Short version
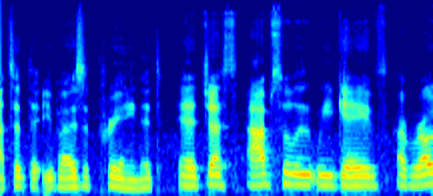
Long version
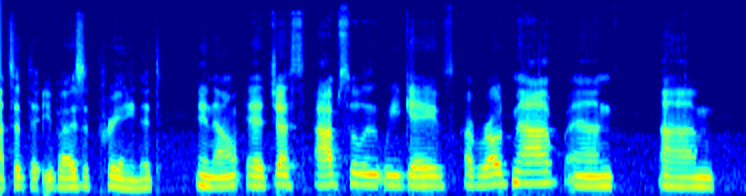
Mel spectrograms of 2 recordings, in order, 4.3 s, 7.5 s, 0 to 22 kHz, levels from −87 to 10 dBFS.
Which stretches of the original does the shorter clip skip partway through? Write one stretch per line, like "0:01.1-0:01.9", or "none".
0:01.7-0:02.4

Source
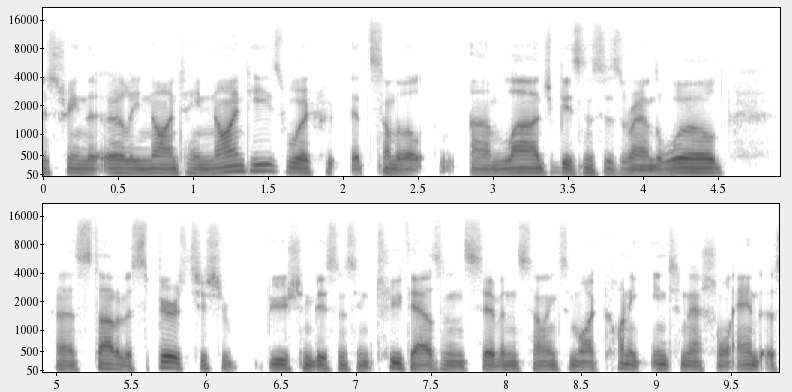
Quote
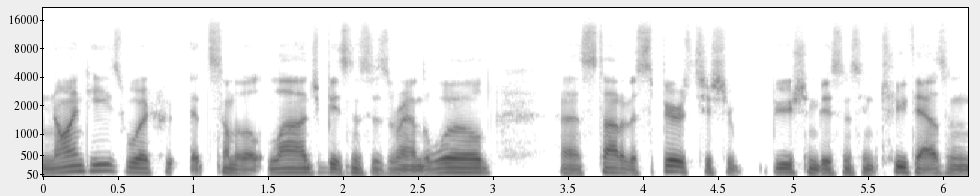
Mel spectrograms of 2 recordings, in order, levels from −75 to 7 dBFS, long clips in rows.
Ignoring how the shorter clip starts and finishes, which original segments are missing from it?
0:02.6-0:03.0

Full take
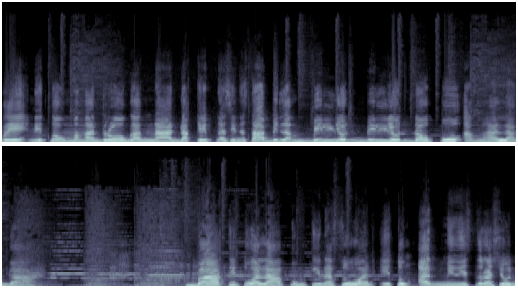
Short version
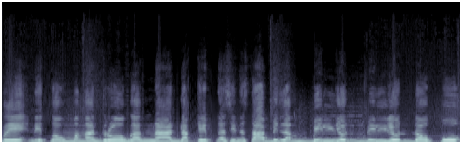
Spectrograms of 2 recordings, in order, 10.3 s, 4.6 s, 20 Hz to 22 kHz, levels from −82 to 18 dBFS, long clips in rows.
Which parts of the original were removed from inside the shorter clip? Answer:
none

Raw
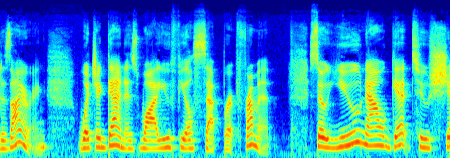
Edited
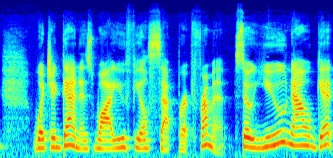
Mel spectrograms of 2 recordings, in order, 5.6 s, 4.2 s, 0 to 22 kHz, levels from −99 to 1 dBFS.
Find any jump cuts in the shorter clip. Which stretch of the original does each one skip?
0:03.4-0:03.8

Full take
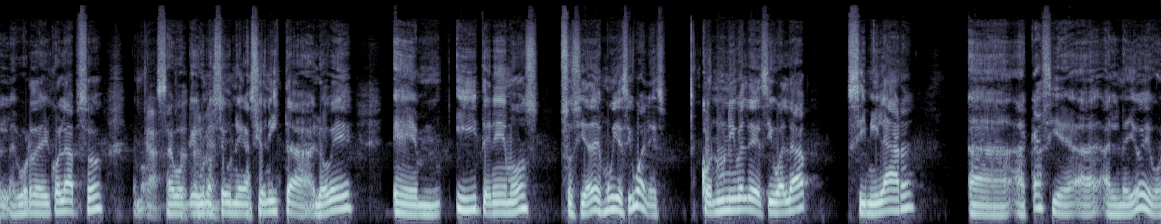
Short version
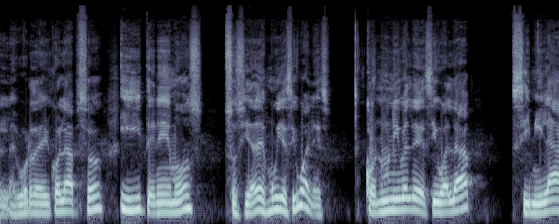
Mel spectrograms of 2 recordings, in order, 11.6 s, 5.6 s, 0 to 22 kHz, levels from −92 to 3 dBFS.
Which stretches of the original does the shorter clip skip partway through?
0:01.1-0:04.5

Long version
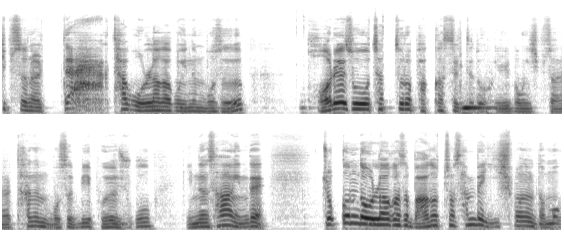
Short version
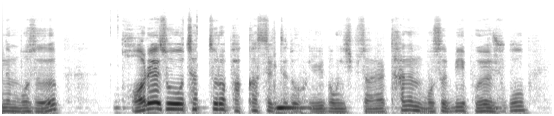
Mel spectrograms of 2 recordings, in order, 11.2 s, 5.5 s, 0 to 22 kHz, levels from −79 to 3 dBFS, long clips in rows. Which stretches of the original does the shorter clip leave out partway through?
none

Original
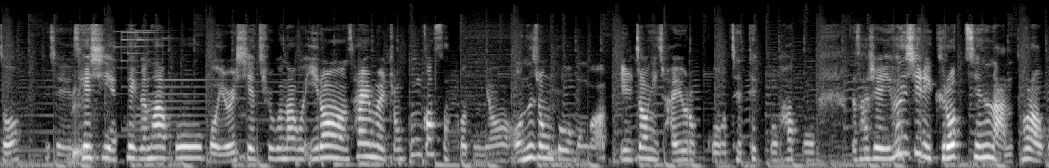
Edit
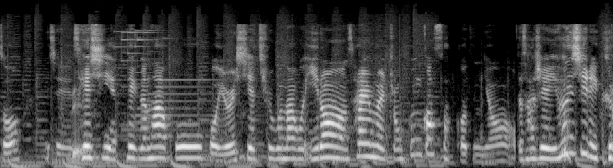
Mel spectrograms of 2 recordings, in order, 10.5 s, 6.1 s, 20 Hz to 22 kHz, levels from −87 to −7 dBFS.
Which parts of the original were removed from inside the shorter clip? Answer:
0:05.1-0:08.4

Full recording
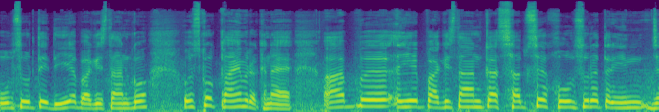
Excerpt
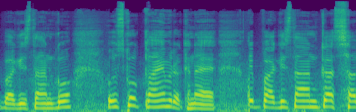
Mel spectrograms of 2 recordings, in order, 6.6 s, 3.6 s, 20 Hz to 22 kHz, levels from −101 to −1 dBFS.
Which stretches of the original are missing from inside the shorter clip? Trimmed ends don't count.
0:03.3-0:04.1

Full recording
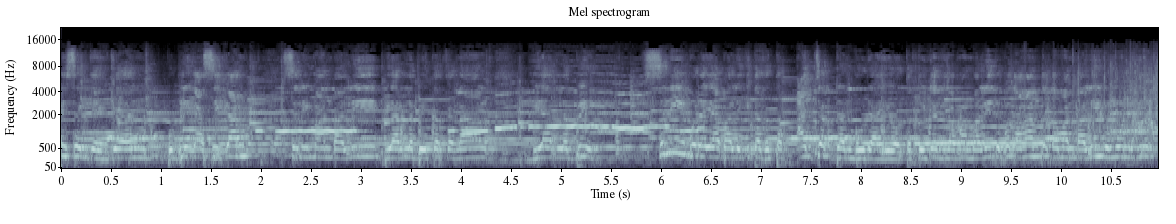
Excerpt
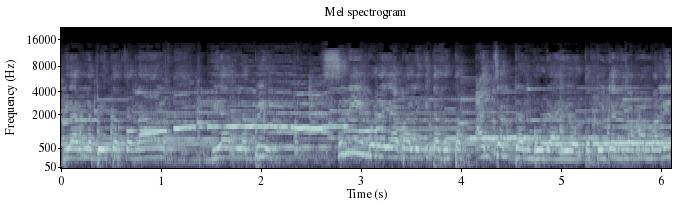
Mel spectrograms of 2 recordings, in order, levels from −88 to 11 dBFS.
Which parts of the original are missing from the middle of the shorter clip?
none

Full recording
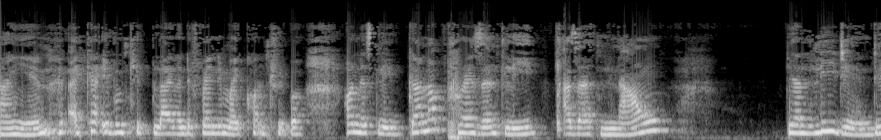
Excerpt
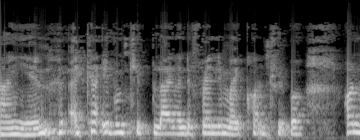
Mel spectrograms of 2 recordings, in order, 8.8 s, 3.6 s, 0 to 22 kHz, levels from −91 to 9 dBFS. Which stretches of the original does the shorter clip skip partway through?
none

